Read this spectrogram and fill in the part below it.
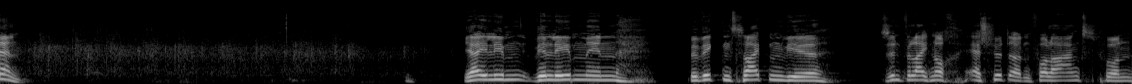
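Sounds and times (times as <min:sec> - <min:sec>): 
speech: 0:00.0 - 0:00.3, 0:04.6 - 0:11.3
audience applause: 0:00.0 - 0:04.6.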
